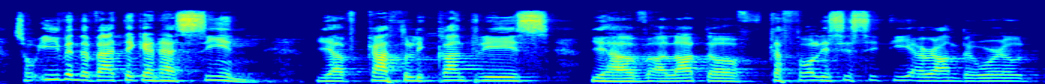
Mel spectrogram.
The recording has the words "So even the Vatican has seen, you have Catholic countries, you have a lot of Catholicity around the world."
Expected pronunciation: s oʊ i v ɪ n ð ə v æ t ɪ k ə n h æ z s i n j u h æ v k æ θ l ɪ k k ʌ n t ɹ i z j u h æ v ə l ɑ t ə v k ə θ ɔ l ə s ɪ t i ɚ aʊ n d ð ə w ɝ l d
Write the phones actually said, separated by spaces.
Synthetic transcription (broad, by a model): s oʊ i v ɪ n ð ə v æ t ɪ k ə n h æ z s i n j u h æ v k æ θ l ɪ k k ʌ n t ɹ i s j u h æ v ə l ɑ t ə v k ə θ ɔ l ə s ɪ t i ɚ aʊ n d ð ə w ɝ l d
